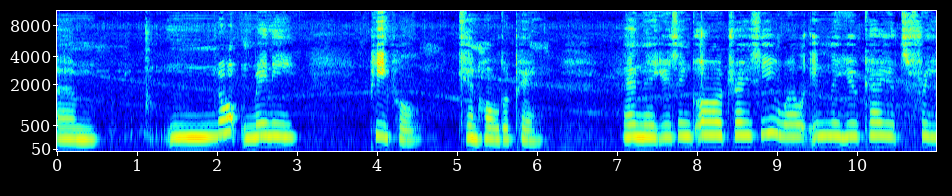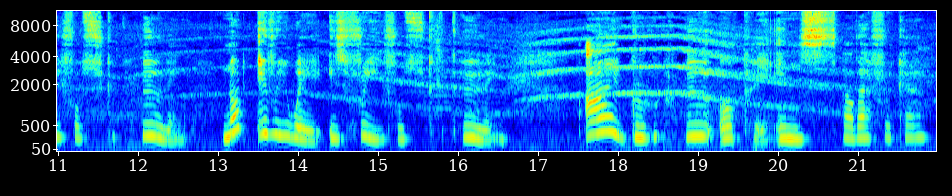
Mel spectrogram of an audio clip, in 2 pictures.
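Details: Adult woman with a self-reported stutter affecting mainly vowel-initial and W words, which she says is audible; she has accepted it and copes using breathing techniques; stuttering.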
